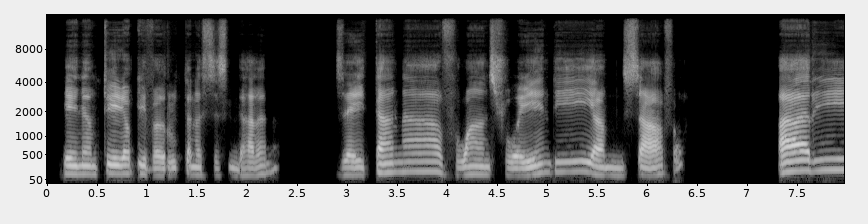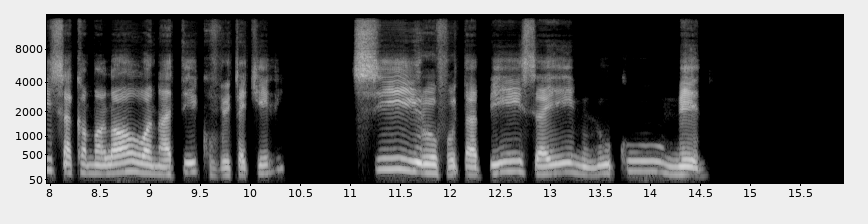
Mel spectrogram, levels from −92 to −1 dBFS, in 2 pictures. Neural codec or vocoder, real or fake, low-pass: codec, 32 kHz, 1.9 kbps, SNAC; fake; 14.4 kHz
